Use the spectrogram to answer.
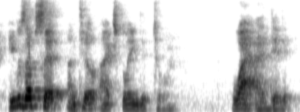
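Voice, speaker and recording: The voice is somewhat breathy, with lively intonation and a fairly slow pace. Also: man. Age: 80s+. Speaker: fraternity elder. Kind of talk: interview. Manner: conversational, storytelling.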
